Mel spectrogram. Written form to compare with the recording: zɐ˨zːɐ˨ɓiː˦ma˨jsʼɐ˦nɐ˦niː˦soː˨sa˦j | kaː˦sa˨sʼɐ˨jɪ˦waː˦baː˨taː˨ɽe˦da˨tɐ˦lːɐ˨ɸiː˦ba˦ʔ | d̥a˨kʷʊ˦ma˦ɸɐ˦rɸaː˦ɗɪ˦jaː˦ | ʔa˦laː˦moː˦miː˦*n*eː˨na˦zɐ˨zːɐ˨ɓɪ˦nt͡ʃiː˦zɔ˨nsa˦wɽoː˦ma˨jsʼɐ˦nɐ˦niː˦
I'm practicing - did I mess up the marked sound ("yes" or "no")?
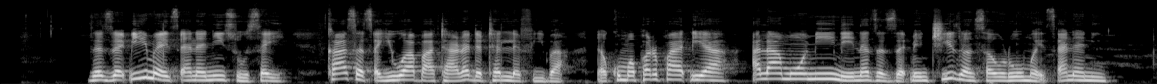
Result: no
